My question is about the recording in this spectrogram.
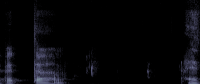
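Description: Speech with a pause: a short spoken syllable, about a second of near quiet with a few faint mouth clicks, then the voice resumes near the end.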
